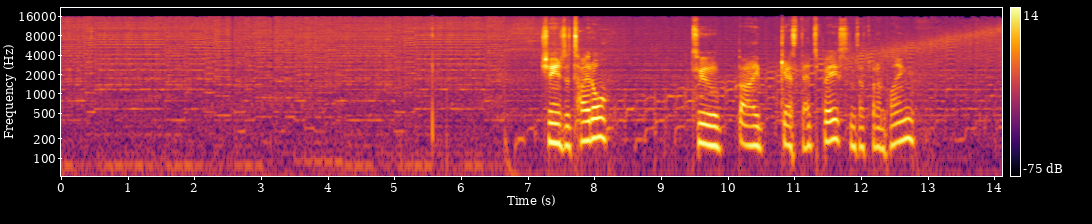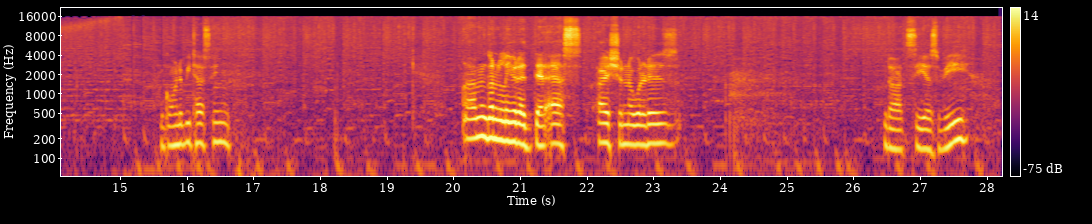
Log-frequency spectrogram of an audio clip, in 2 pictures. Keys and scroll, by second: 14.0-15.1 typing, 16.2 d, 17.4 d, 17.7 d, 19.6 e, 20.6-23.6 typing.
